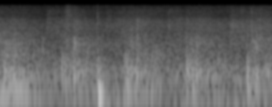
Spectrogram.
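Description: Footsteps walk through the entranceway into South Africa's Kentron Circle nuclear weapons manufacturing plant: several soft, irregular treads with low thuds, fairly quiet and without talk.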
